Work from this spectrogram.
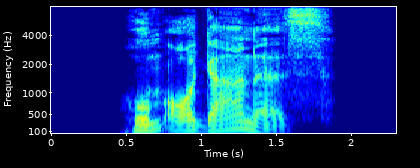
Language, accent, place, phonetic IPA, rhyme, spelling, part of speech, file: German, Germany, Berlin, [homʔɔʁˈɡaːnəs], -aːnəs, homorganes, adjective, De-homorganes.ogg
- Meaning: strong/mixed nominative/accusative neuter singular of homorgan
